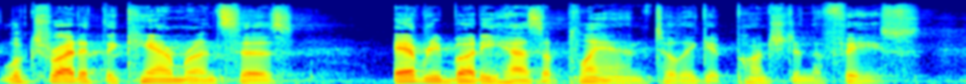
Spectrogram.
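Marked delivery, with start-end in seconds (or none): 2.0-4.6 low, totally deadpan delivery. Retelling a boxer's answer to a sportscaster's question: deadpan Mike Tyson delivery. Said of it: "And Mike just deadpans it".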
